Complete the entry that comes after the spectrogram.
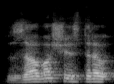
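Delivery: ordinary talk, nothing marked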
